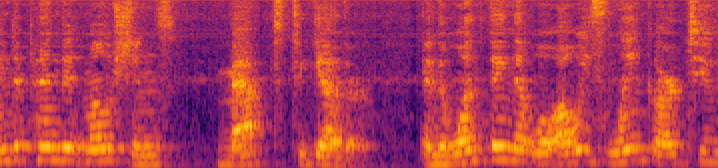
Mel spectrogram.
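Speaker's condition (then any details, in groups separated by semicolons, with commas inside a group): No condition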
